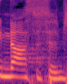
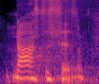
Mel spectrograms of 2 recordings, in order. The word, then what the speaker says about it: Gnosticism: It's G-N-O-S-I-S. So the G is silent. In our language, we say knowledge. The K is silent when we say no. So say Gnosticism. Say it with me.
